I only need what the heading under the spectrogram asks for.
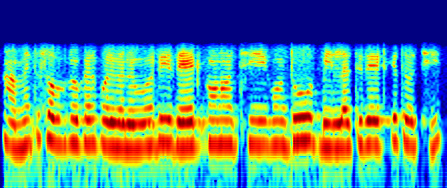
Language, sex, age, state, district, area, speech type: Odia, female, 18-30, Odisha, Jajpur, rural, conversation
